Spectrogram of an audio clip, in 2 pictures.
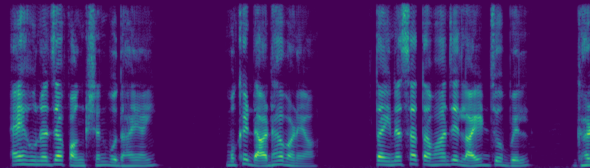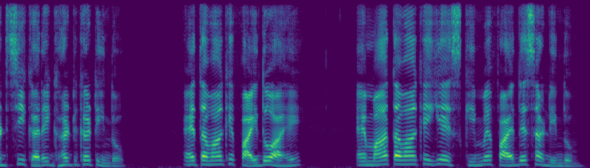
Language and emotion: Sindhi, neutral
